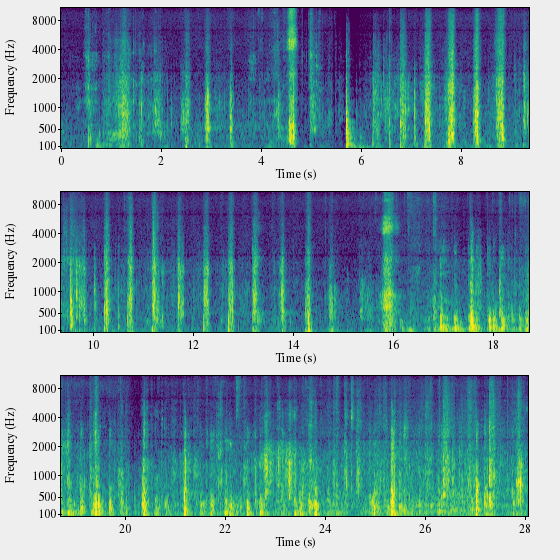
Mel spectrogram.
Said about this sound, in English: So I'm going to muck out, and at some point, you may hear some of the horses.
